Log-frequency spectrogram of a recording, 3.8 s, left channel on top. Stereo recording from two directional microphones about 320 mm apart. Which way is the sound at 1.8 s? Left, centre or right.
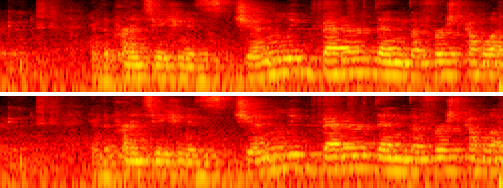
Centre.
